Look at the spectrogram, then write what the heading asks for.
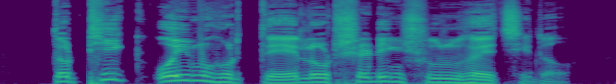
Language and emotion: Bengali, neutral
